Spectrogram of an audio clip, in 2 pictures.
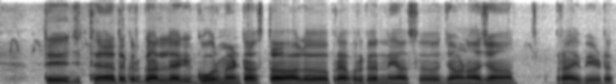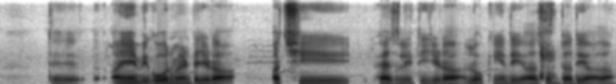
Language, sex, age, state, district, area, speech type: Dogri, male, 18-30, Jammu and Kashmir, Samba, rural, spontaneous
